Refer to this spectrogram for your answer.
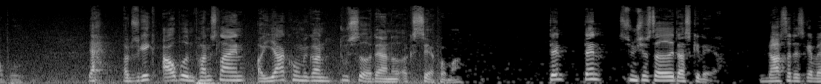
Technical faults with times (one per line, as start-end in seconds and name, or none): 4.42-8.22 overdone noise removal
